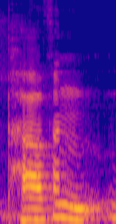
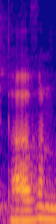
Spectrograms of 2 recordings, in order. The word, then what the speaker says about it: Pavan: My name is Pavan, but you pronounce it with a P, and easier way to remember it is if you say Navan, but put a P in front and it's Pavan, but I'm mostly known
